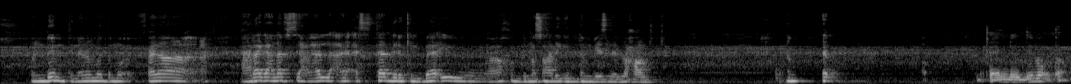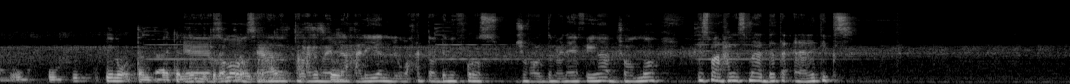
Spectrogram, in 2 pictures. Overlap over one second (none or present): present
